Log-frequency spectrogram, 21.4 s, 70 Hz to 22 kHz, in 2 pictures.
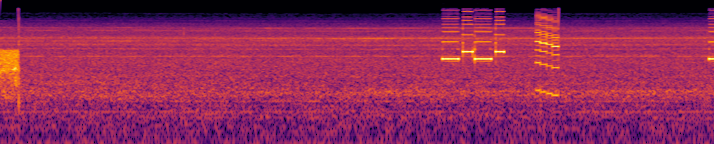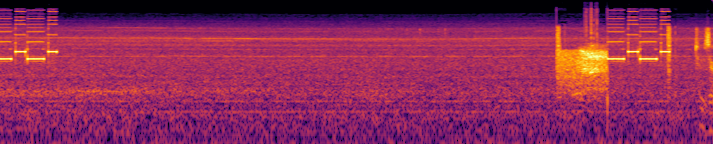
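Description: An F/A-18 Hornet jet engine in DCS World on short final to a carrier in severe turbulence, a steady loud whining roar throughout, with periodic cockpit warning tones and chirps over the constant drone.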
